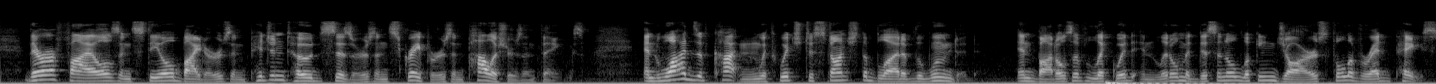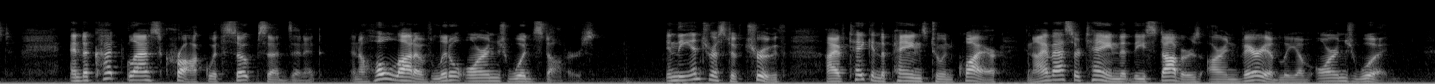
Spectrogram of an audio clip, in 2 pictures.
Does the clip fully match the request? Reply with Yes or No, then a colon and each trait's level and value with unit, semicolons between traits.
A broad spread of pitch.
Yes: wide, 7.1 semitones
